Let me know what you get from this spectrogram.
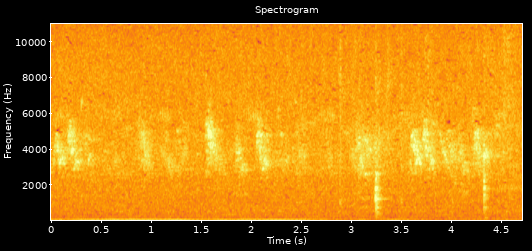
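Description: Birds chirping in short, repeated calls, with two sharp clicks about three and four seconds in.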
